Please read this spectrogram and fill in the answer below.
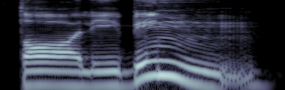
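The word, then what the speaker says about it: طالبٍ: And I would pronounce this as darsin, darsin, talibin, waladin.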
